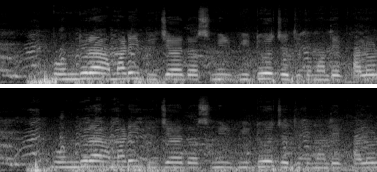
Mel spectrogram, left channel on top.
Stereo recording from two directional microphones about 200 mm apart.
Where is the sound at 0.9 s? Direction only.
20° left (ahead or behind).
